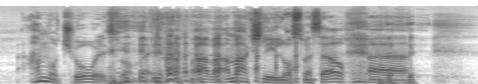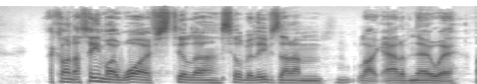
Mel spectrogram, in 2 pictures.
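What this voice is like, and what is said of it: French accent mixed with northern English. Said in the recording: “obviously the French side. There's a bit of Warrington, a bit of Wigan ... It's a lovely little mix ... that accent.”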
